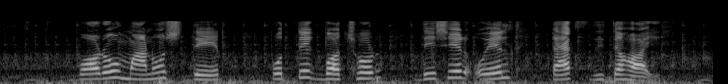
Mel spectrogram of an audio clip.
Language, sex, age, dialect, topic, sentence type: Bengali, female, 25-30, Northern/Varendri, banking, statement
